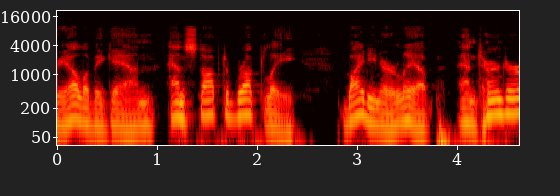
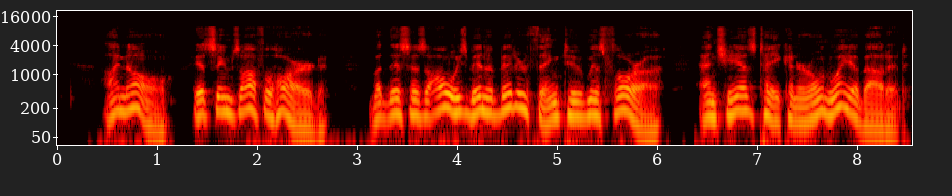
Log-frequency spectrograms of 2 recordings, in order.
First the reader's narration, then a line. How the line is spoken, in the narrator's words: Margaret said, kindly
